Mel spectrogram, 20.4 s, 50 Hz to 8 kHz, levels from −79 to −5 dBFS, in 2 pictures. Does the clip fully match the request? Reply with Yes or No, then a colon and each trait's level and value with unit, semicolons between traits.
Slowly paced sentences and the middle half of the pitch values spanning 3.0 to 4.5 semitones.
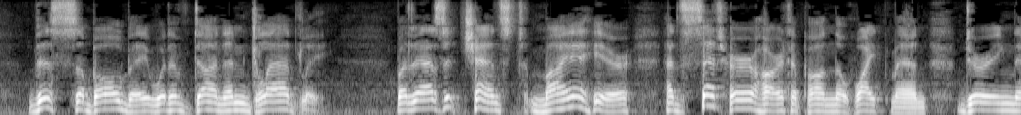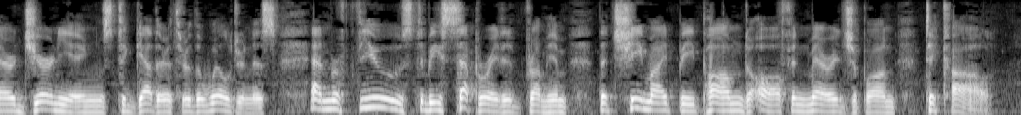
Yes: slow, 130 wpm; average, 3.5 semitones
